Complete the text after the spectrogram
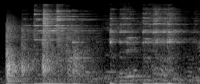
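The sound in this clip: Glass bottle clinking as it is handled and lifted toward the nose, with a few sharp, bright clinks and light rattling over about two seconds.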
